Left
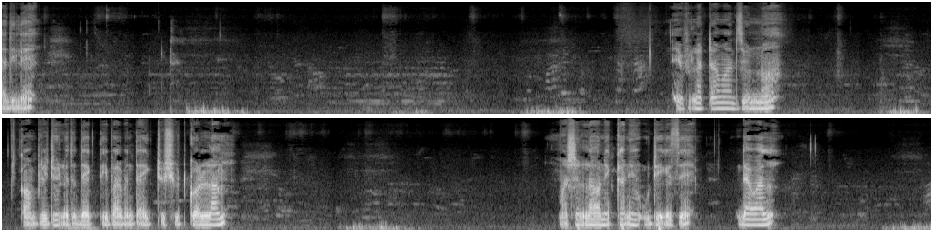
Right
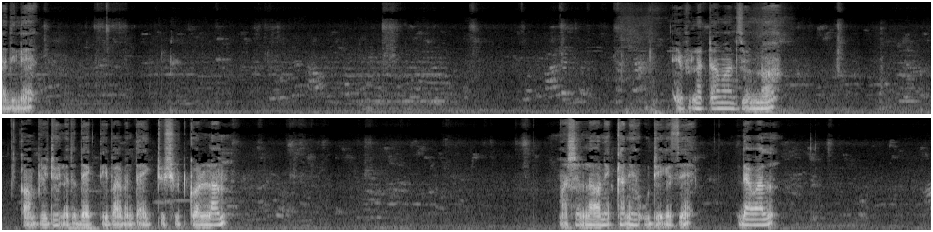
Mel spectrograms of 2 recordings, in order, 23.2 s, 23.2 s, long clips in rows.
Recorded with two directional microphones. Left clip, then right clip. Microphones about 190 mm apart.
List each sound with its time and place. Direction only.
0.0 s speech: 45° left (ahead or behind)
8.4 s speech: 45° left (ahead or behind)
11.7 s speech: 40° left (ahead or behind)
18.5 s speech: 40° left (ahead or behind)
20.8 s a sound: 40° left (ahead or behind)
